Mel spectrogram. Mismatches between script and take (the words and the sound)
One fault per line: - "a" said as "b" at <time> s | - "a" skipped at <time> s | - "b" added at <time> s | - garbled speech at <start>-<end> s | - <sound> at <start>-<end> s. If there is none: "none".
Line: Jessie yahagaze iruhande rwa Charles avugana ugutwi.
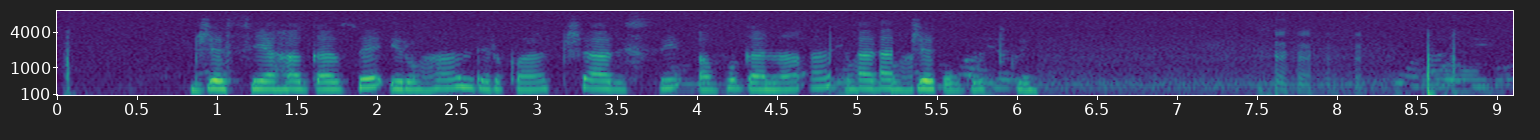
- garbled speech at 4.7-5.5 s
- laugh at 7.2-8.2 s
